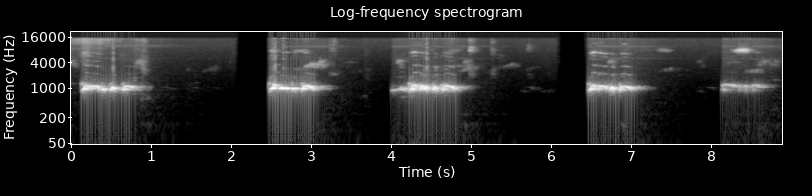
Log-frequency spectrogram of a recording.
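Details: Zebra dove of local stock, cemani type, singing to stimulate quiet or mute doves: five purring, trilled coo phrases, each under a second, spaced about one and a half to two seconds apart.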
